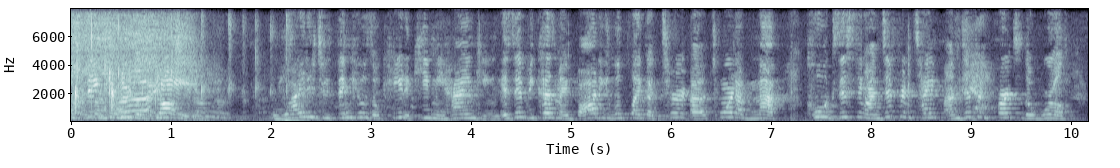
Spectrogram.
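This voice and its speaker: A woman's raised, projected voice, high-pitched and intense in tone, with ordinary pitch variation, a fairly quick pace and noticeable background noise. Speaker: slam poet. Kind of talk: slam poetry performance. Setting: live coffee house event. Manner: emotional, intense.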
